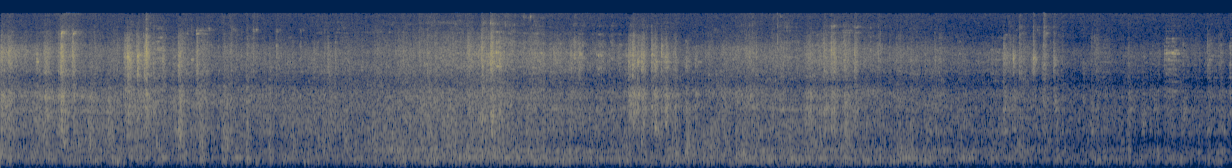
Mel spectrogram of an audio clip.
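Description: Passenger coaches of a Sri Lanka Railways train rolling past close by: steady wheel-on-rail rumble with groups of clickety-clack as the wheels cross rail joints every couple of seconds, slowly fading toward the end.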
